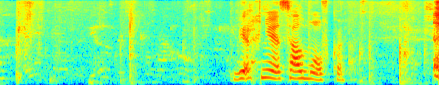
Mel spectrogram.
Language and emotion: Russian, neutral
